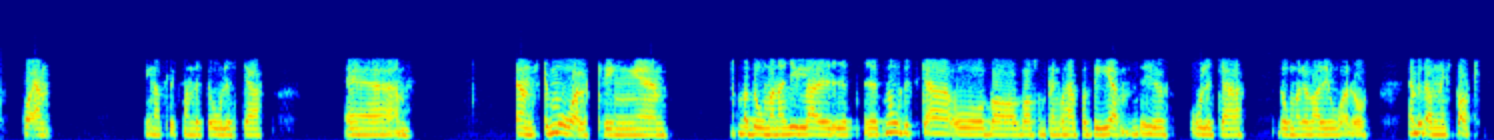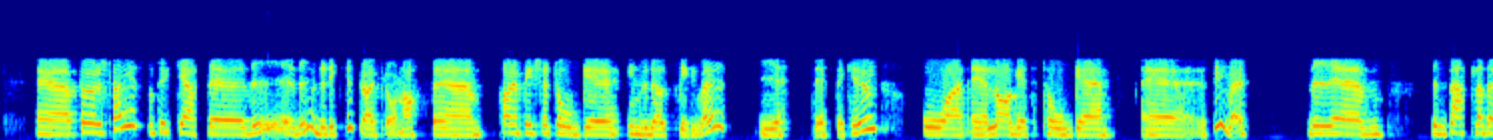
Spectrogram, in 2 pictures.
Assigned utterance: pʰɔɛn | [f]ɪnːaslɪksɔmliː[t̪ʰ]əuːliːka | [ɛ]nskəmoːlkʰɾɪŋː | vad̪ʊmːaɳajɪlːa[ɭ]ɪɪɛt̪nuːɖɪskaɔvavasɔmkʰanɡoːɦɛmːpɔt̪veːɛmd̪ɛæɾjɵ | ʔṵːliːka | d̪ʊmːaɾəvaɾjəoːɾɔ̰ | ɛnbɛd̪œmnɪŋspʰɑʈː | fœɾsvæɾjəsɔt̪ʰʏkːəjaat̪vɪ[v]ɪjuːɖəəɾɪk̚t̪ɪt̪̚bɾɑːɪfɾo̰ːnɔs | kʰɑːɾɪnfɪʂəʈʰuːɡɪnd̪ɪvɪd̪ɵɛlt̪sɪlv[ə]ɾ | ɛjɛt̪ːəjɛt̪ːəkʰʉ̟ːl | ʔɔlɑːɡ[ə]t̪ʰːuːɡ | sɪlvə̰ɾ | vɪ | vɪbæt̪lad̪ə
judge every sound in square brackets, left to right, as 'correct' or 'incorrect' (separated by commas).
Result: correct, incorrect, incorrect, incorrect, correct, correct, correct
